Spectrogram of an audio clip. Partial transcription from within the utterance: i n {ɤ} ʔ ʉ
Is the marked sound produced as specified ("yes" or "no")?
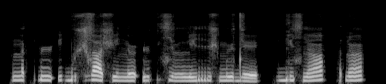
no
